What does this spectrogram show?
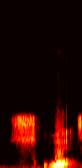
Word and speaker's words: squat: on your bingo board squat here it is spelt with an a sounds like an o squat here it is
